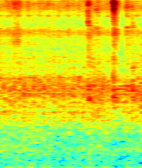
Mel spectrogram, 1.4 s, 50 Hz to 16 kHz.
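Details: Isuzu 4BC2 diesel after replacing faulty battery (starter only clicked before): steady diesel clatter at an even idle, no stumbling or dropouts, running cleanly.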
